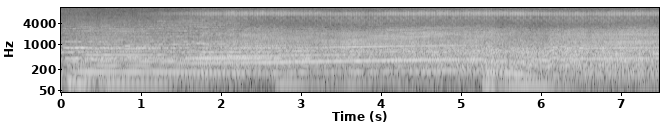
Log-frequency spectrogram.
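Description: car driving

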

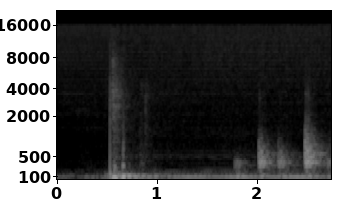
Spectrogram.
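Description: knocking on a door

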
